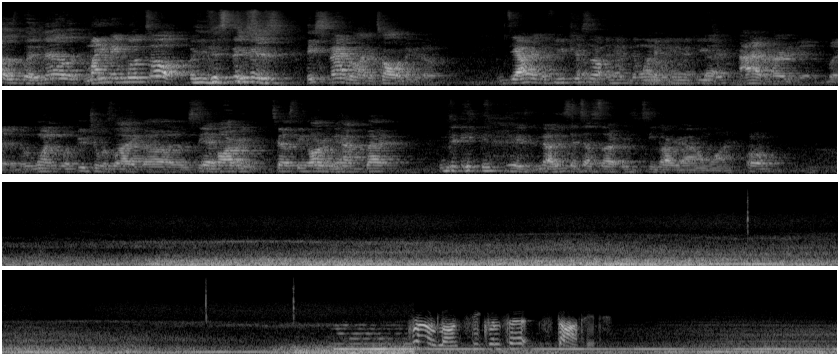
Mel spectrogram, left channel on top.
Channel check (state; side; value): different; both; correlation 0.00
